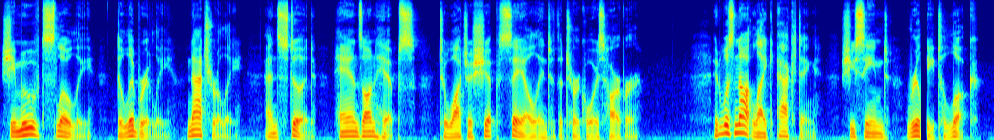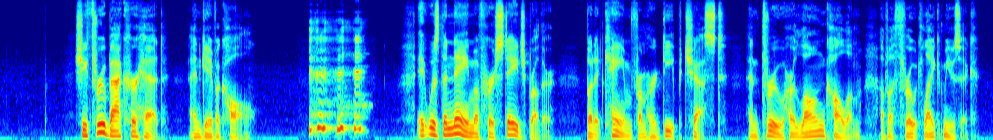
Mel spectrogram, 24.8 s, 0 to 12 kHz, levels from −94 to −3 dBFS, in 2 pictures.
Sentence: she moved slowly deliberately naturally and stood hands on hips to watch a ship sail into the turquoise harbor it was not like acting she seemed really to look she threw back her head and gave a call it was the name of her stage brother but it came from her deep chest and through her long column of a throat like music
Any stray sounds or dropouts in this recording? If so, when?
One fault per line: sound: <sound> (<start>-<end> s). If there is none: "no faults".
sound: dropout (11.5-11.6 s)
sound: laugh (16.3-17.1 s)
